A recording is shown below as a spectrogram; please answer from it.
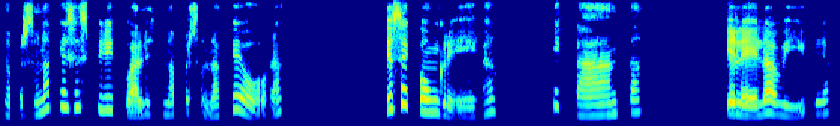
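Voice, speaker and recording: A woman's voice: a little high, animated, a little slow, vocal fry, pauses often, a little mellow, no echo, highs cut off. Woman teaching a Bible class. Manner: conversational, repeats herself, acts out quoted people.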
